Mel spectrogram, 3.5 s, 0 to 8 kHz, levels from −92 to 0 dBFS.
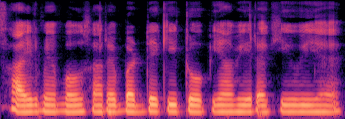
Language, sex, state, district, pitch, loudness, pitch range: Hindi, male, Jharkhand, Ranchi, 125 Hz, -19 LUFS, 120-125 Hz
